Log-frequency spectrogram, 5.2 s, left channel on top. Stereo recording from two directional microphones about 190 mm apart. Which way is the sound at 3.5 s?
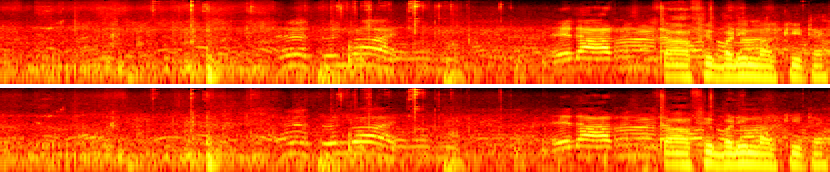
55° right (ahead or behind).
